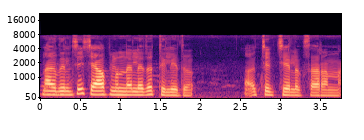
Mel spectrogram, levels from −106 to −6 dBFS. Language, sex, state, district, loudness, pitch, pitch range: Telugu, male, Andhra Pradesh, Sri Satya Sai, -18 LUFS, 155 Hz, 140-170 Hz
